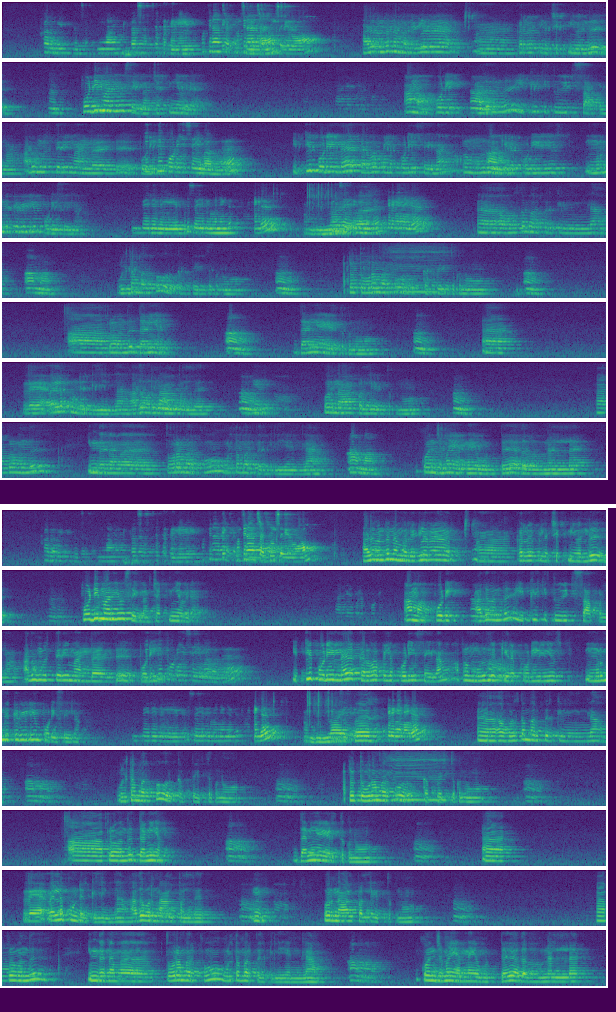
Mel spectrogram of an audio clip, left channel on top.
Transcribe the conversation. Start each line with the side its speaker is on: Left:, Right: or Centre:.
Left: கருவேப்பில சட்னியா என்கிட்ட செஞ்சதில்லையே புதினா சட்னி
Right: புதினா
Left: செய்வோ
Right: சட்னி செய்வோ அது வந்து நம்ம ரெகுலரா அ கருவேப்பில்ல சட்னி வந்து
Left: ம்
Right: பொடி மாரியு செய் செய்லா சட்னிய விட கருவேப்பில பொடி ஆமா பொடி
Left: ஆ
Right: அது வந்து இட்லிக்கு தூவிடு சாப்டலா அது உங்ளுக்கு தெரியுமா அந்த இது பொடி
Left: இட்லி செய்வாங்க
Right: இட்லி பொடி ல கருவேப் பில்ல பொடி செய்லா அப்புறம் முருங்கக்கீர
Left: ஆ
Right: பொடிலியு முருங்கக்கீரையிலியு பொடி செய்லா
Left: தெரிலியே எப்பிடி செய்றிங்க
Right: நீங்க அப்டிங்களா
Left: செய்றீங்க
Right: இப்ப <unintelligible>
Left: நீங்க
Right: அ உளுந் உளுத்தம் பருப்பு இருக்கு இல்லிங்ளா
Left: ஆமா
Right: உளுத்த பருப்பு ஒரு கப் எடுத்துக்குணு
Left: ஆ
Right: அப்றம் துவரம் பருப்பு ஒரு கப் எடுத்துக்கணு
Left: ஆ
Right: அ அப்றம் வந்து தனியா
Left: அ
Right: தனியா எடுத்துக்குணு
Left: ஆ
Right: அ வெ வெள்ள பூண்டு இருக்கு இல்லிங்களா அது ஒரு
Left: பூண்டு
Right: நால் பல்லு
Left: ஆ
Right: ம் ஒரு நாலு பல்லு எடுத்துக்குணு
Left: ஆ
Right: அப்றம் வந்து இந்த நம்ம துரம்பருப்பும் உளுதம்பருப்பு இருக்குல்லியா
Left: ஆமா
Right: கொஞ்சமா எண்ணெய வுட்டு அத வந் நல்ல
